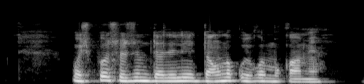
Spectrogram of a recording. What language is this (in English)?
Uyghur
